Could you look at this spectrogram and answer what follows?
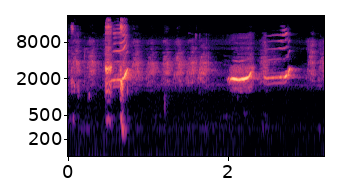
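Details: Green parrot vocalizing with soft chattering notes. These are followed by two drawn-out, rising whistles.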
